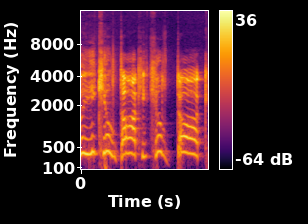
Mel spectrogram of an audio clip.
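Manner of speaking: very high mock-hysterical wail; hammed-up tearful accusation; delusional, crying woman. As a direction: imitate a delirious woman in falsetto. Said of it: "She's delusional".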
